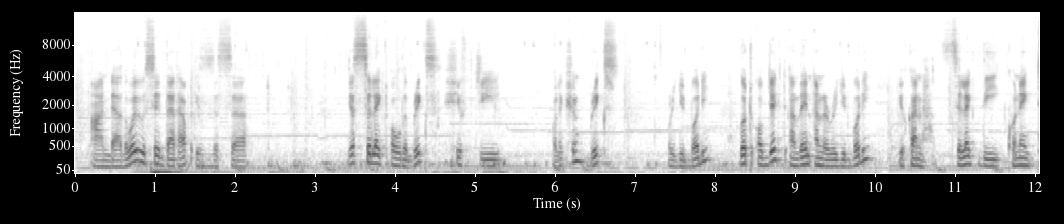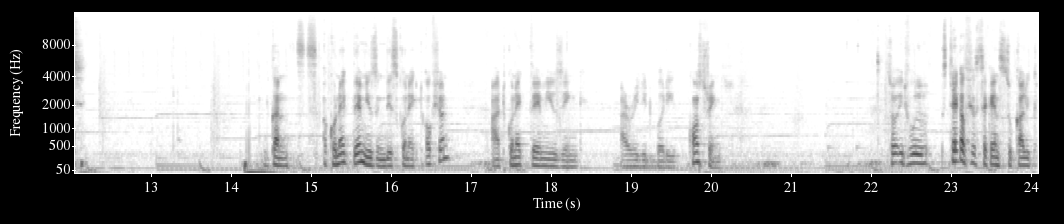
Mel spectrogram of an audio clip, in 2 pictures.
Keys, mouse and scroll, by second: 0.8 click, 1.2 scroll down 2, 1.6 g, 2.0 scroll down 1, 2.7 h, 3.6 click, 4.3 click, 5.1 shift+g, 7.1 click.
